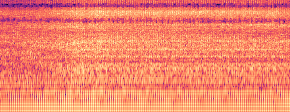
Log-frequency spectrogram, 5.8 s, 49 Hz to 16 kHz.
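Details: BMW N47D20 diesel at idle with a tinny, even rattle of about four beats per second over the clatter; a shop said it comes from the exhaust system, but this is not confirmed. Rattle at idle.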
